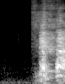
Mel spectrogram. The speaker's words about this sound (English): I'm going to sneeze.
